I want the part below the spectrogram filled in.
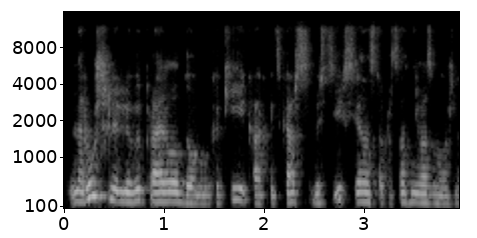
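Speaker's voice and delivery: flat, fast, quiet recitation with no intonation; flat text reading. Shown as a demonstration. Actor reading his script flat to show the method, flat fast read. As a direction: rattle off the text with no intonation at all. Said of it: "like this".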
